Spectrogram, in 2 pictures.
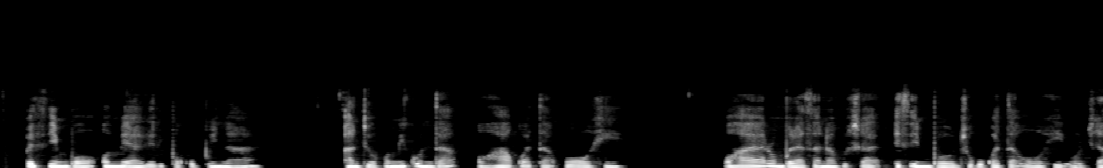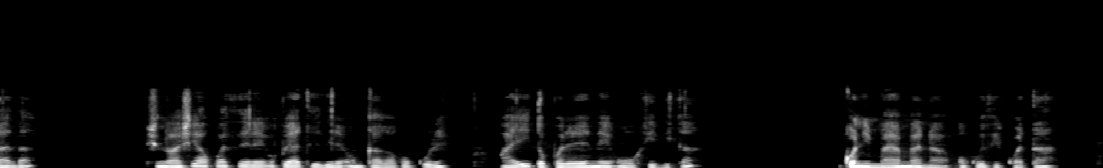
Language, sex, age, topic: Oshiwambo, female, 25-35, agriculture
